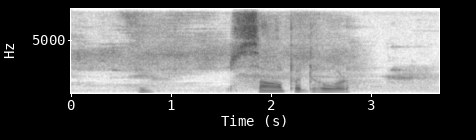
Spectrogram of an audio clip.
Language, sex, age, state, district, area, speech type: Maithili, male, 45-60, Bihar, Araria, rural, spontaneous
